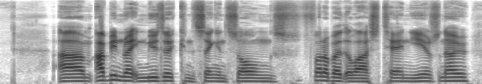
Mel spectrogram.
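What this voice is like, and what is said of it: Scottish accent. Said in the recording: “I'm a singer-songwriter from Scotland, as you can probably hear from my accent”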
